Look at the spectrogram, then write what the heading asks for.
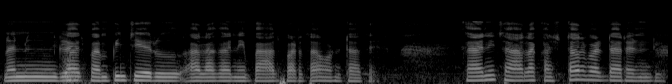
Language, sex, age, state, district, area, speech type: Telugu, female, 60+, Andhra Pradesh, Bapatla, urban, spontaneous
